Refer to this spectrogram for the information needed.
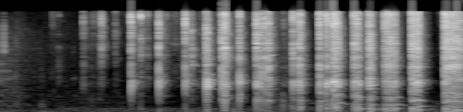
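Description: Tesafilm sticky tape being pulled off a dispenser roll as a sound effect meant to imitate a door opening: a string of quick crackling, ripping bursts that start faint and grow louder and steadier, with no voices.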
